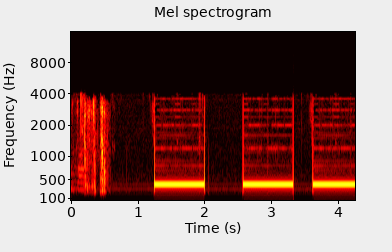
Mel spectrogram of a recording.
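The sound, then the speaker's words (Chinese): A steady telephone busy tone as a reporter calls Qinghai Westt Copper Co., Ltd. again and the call goes unanswered: three evenly spaced, loud beeps of under a second each, separated by short silences, after a brief burst of muffled noise at the start. “之后记者再次拨打电话，但对方一直拒绝接听。”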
